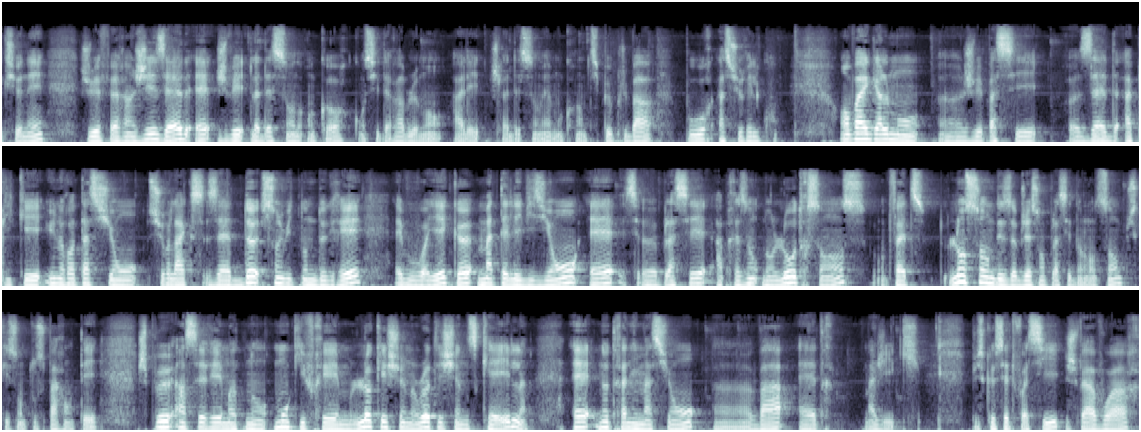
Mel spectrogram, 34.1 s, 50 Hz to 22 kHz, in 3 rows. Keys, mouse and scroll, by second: 0.5 g, 2.1 middle click, 7.5 KP_7, 8.6 z, 18.3 scroll up 2, 24.6 i, 30.3 scroll down 4, 31.9 click.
